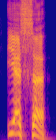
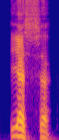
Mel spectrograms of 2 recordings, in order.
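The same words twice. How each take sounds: First: Very high, loud answer; high, forced-up acknowledgement; louder obedient reply. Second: High-pitched answer at ordinary volume; meek, high acknowledgement. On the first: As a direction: project the answer to satisfy the court. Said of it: "Green lights". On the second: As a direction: answer high but without projecting. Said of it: "Green lights, Prid". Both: A narrator's reading.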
